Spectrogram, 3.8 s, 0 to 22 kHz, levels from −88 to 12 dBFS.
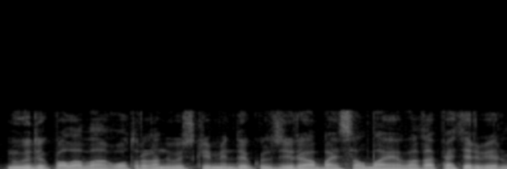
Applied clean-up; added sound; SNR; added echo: none; none; none; none.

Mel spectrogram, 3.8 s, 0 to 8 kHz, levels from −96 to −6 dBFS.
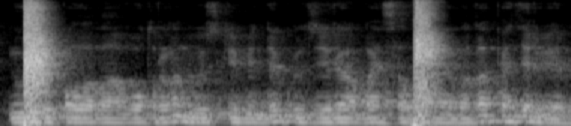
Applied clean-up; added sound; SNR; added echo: none; Explosion; -4 dB; reverberation time 0.8 s.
